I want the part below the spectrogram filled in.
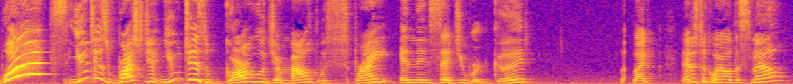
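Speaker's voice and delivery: loud, high shriek easing into incredulous question; outraged disbelief. Retold or imitated. Acts outraged reaction to gargling.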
